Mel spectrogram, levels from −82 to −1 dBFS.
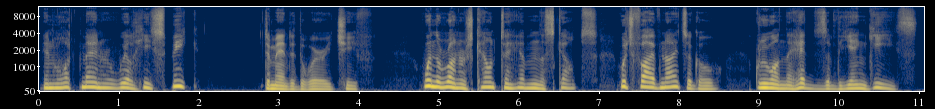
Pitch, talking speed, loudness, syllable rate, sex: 150 Hz, 155 wpm, -19 LUFS, 4.2 syllables/s, male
